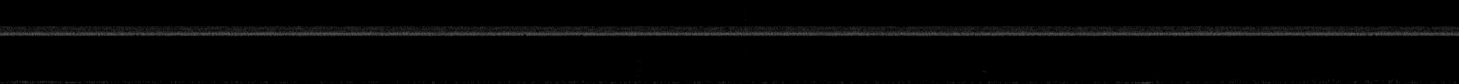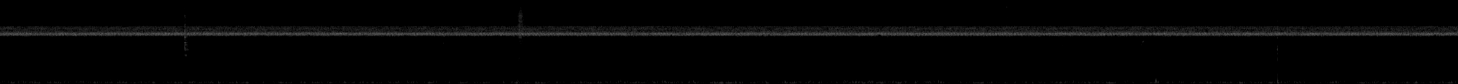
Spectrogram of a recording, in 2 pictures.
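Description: Steady, high-pitched insect chorus, unbroken throughout, of the kind crickets make, with a few faint ticks scattered through it.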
